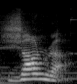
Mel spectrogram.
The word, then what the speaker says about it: genre: 这么的 G，而是比较 genre，这样才是正确的哦。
